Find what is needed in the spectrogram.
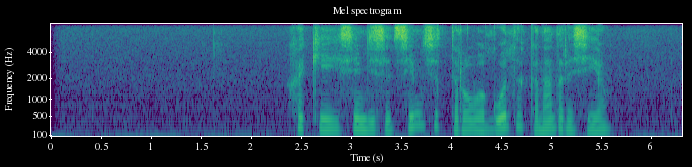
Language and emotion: Russian, neutral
